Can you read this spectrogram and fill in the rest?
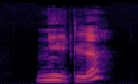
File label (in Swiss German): "nudle", alsace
